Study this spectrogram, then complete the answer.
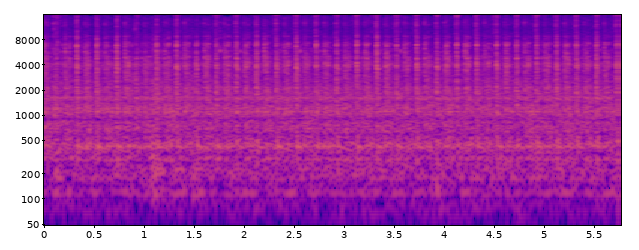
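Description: Sewing machine running steadily as it stitches a locked seam through a bag, a continuous close mechanical whir with rapid needle chatter and no talk.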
